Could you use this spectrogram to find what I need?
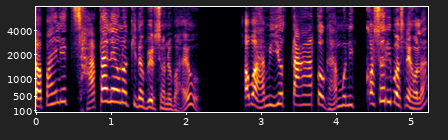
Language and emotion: Nepali, angry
